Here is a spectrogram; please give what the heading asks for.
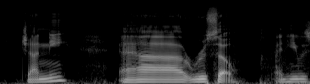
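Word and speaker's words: Gianni: his real name yeah like johnny spelled like g in italian yeah yeah yeah gia nni johnny uh russo and he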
